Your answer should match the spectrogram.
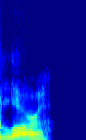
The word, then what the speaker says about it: Lara: It's L-A-R-A. – Yeah, but she pronounces it Laura.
